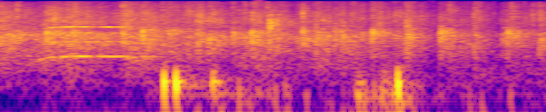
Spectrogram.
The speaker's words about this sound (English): Wow. I just want to come to this church to get the applause. That's incredible. I wish my wife was here to see that. And hear it. Please do it again. We're going to record it for my wife.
